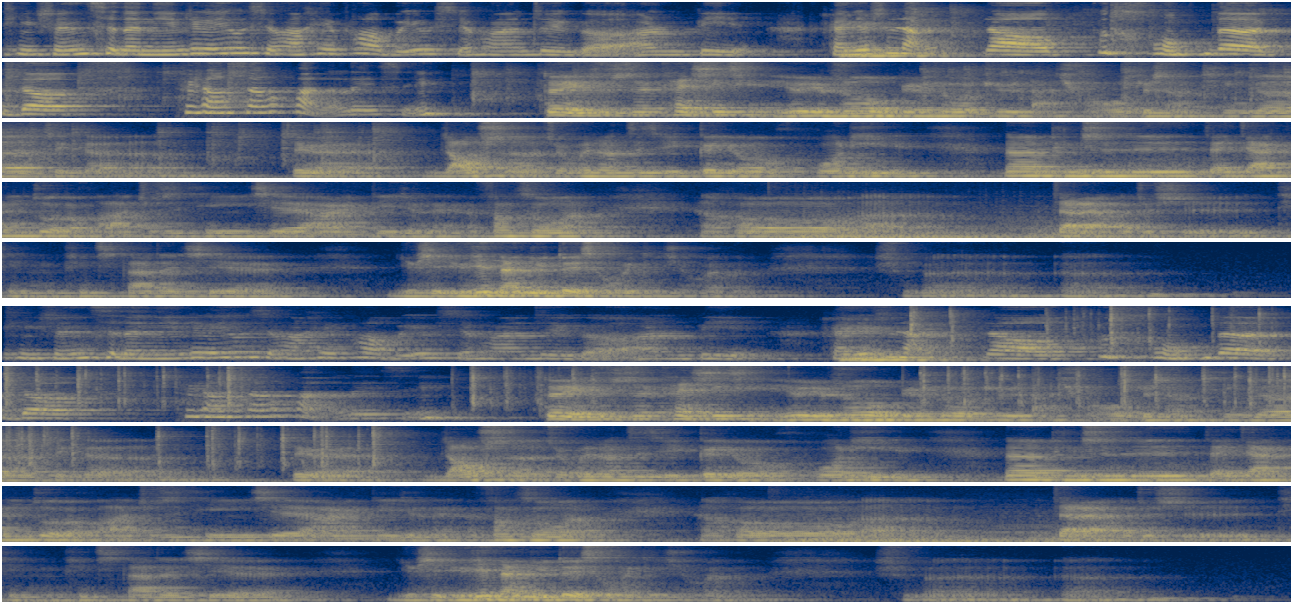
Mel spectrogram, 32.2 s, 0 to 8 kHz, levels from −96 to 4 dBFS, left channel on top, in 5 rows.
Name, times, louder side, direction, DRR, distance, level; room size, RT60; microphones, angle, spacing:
voice 1, 0.0-8.7 31.5-31.6, left 5 dB, 90° left, 10 dB, 0.3 m, -27 dB
voice 2, 4.1-4.5 9.1-13.9 14.3-24.2 24.5-27.2 27.7-29.5 30.2-31.6, left 1 dB, 15° left, 2 dB, 0.5 m, -29 dB
sound 1, 4.5-4.8 5.2-7.7 8.7-9.5 10.1-10.4 10.9-13.3 13.7-14.8, right 9 dB, 85° right, 0.3 m, -40 dB
sound 2, 10.6-26.2, left 1 dB, 60° left, 0.8 m, -42 dB
3.9 x 2.9 x 3.4 m, 0.92 s
head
